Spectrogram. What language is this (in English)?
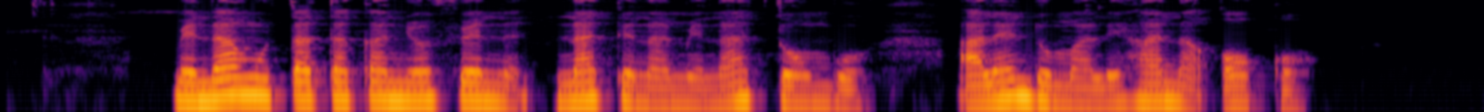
Tunen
